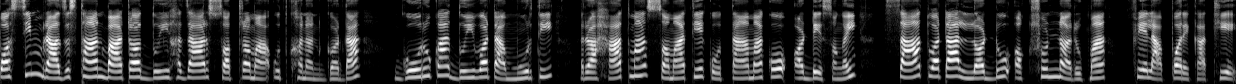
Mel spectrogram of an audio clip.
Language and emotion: Nepali, neutral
